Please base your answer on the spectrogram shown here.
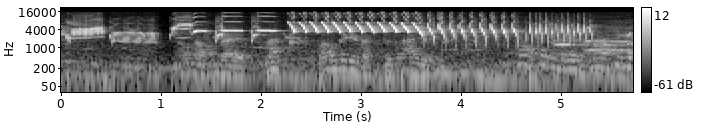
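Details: Canary singing a clear-voiced training song meant to prompt other birds to sing: varied whistled notes and buzzy phrases, then a long fast rattling trill of rising strokes and a dense high buzz at the end.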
